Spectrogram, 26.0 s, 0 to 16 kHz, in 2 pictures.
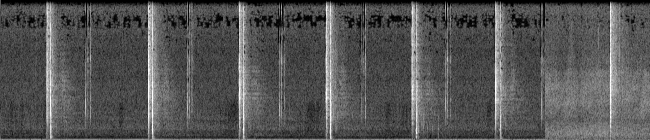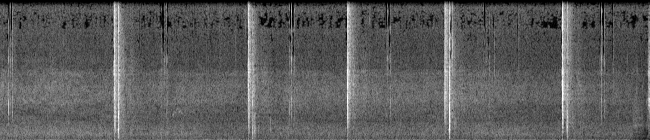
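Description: Air pistol firing .177 pellets: about a dozen sharp shots, one roughly every two seconds.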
